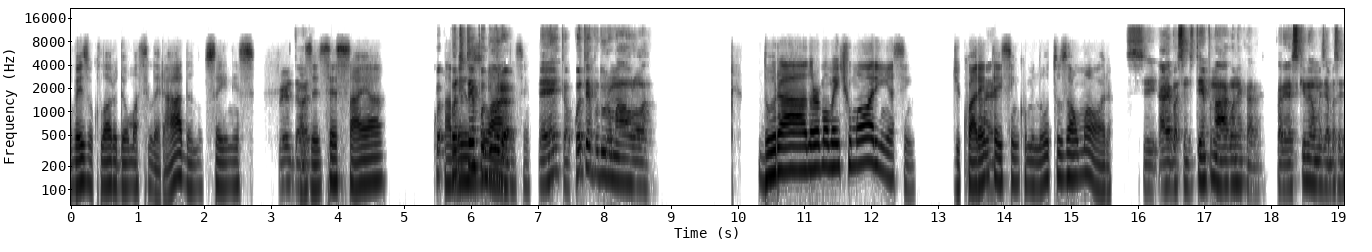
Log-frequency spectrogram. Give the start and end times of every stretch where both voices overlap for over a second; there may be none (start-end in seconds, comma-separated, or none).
5.6-6.9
